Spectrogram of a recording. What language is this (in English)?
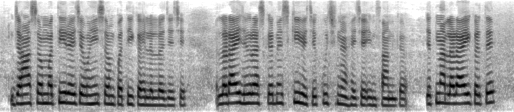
Maithili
